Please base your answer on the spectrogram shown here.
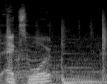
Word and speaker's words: xwore: But my brand is xwore, xwore NYC, but it's spelled XWORE.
